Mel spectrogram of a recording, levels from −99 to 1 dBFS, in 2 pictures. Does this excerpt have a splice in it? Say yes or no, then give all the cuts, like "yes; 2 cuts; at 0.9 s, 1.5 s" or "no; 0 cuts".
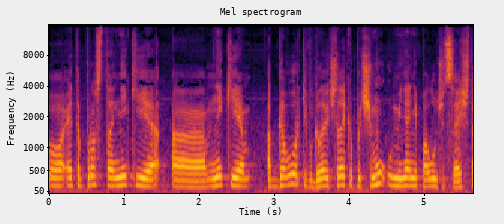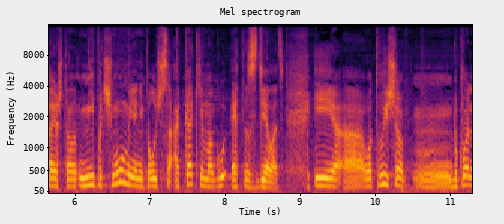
yes; 1 cut; at 6.0 s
